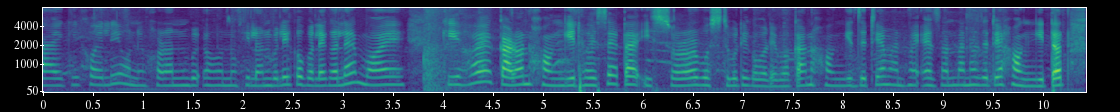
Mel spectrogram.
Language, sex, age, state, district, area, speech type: Assamese, female, 18-30, Assam, Majuli, urban, spontaneous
